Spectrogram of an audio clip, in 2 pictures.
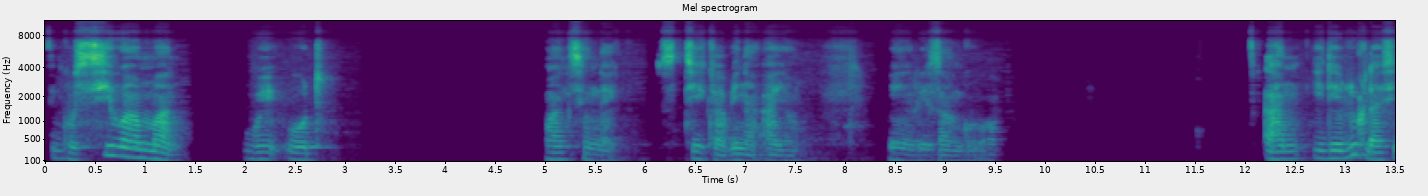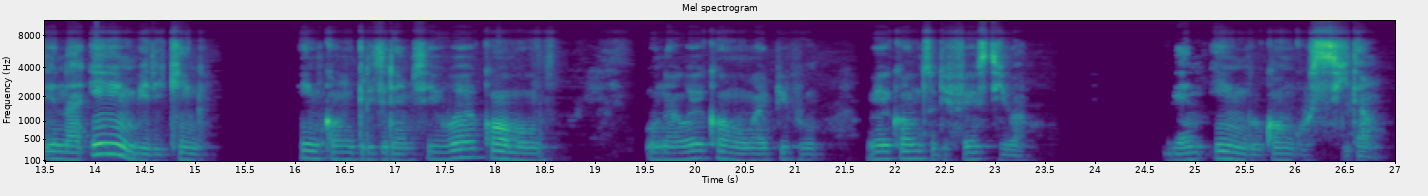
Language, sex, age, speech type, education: Nigerian Pidgin, male, 15-29, spontaneous, tertiary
